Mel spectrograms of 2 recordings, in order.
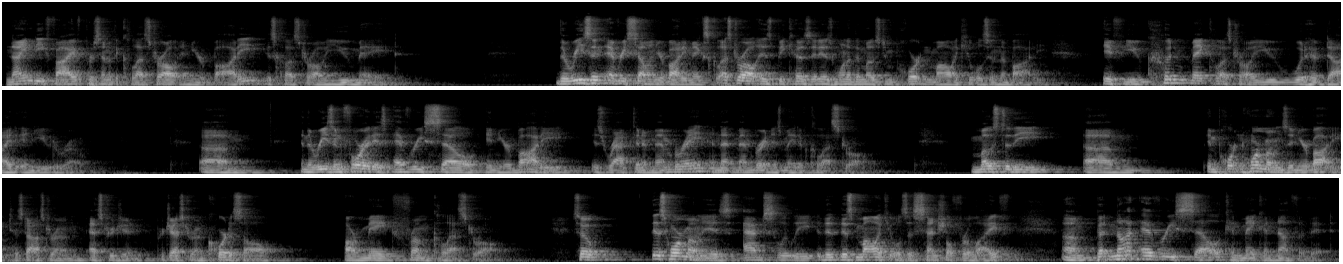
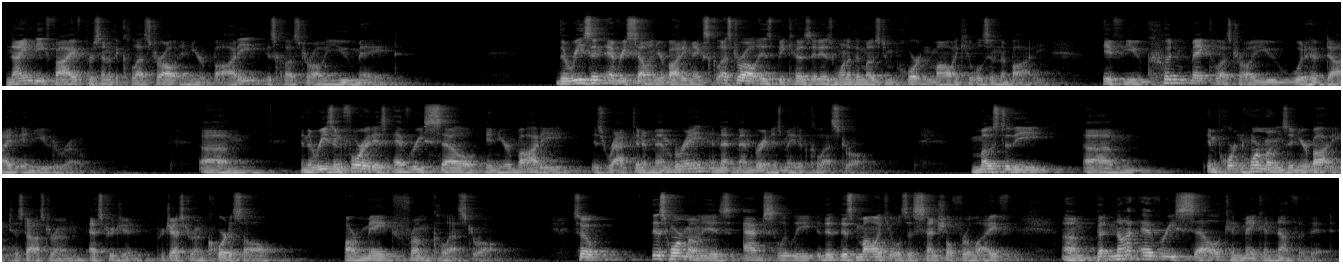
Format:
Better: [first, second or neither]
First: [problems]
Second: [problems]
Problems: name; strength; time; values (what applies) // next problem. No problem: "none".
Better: neither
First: room echo; slight; dies away in 0.6 s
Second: room echo; slight; dies away in 0.6 s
